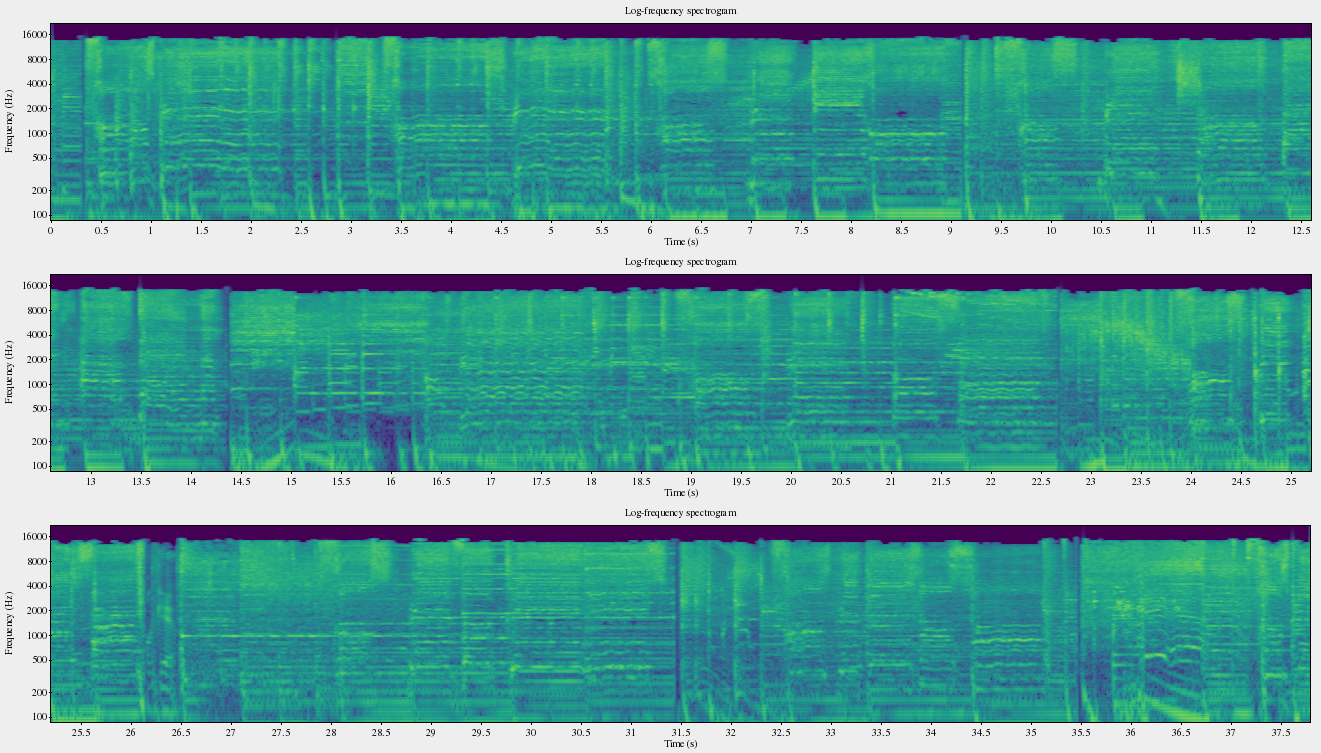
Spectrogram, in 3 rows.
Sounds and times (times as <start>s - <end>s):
Music: 0.0s - 37.7s.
